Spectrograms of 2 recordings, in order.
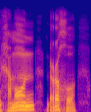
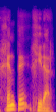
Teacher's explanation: Es velar sorda. La parte de atrás de la lengua se acerca al velo del paladar. Es el sonido fuerte de la J, como en jamón, rojo, o de la G antes de I, como en gente, girar.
